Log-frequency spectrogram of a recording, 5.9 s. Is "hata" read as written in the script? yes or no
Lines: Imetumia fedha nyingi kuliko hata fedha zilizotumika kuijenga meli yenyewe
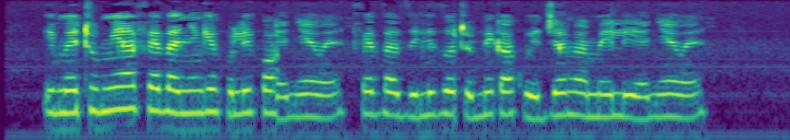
no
